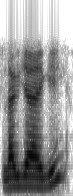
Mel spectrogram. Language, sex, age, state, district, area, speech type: Hindi, male, 45-60, Uttar Pradesh, Mau, urban, conversation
